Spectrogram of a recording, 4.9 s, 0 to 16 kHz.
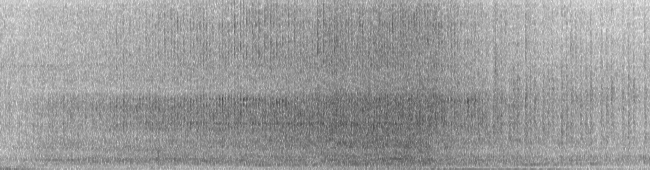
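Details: Austin A40 Farina hot idle after a drive that developed a misfire: lumpy, stumbling beat of three or four pulses a second over background hiss; oil pressure dropped and ignition light flickering; ignition problem suspected, not confirmed.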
